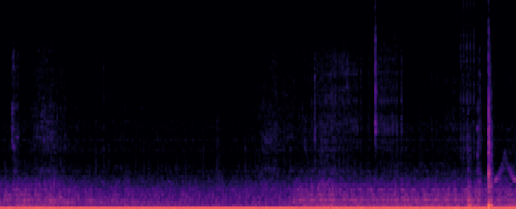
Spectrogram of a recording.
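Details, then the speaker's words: Lada at Lada service under warranty, idling, clutch pressed then released: steady low rumble with faint uneven rattling whir once clutch is out; worn input shaft bearing, input shaft replaced as assembly. "вот смотрите сцепление выжато отпускаю сцепление слышно как работает подшипник"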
